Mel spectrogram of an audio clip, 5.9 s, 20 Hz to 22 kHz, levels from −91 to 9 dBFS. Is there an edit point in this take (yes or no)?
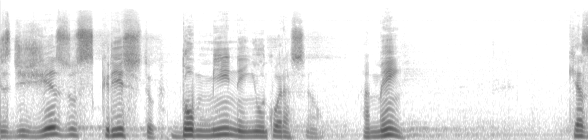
yes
